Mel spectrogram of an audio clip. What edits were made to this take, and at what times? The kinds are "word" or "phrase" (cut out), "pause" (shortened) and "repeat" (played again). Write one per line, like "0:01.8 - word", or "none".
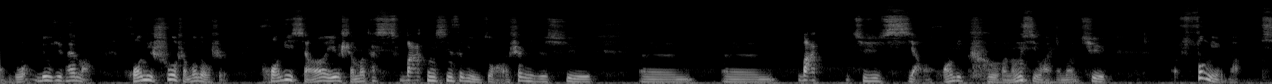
0:07.1 - repeat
